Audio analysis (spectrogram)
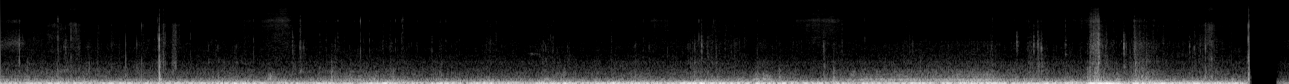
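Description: Mitsubishi Montero Sport with an MPI GDI diesel, underboost fault and check engine light, driving on a road test: a steady low engine and road rumble from inside the cabin, continuous for about twelve seconds, with a few small knocks before it cuts off.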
